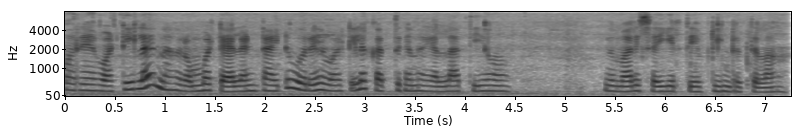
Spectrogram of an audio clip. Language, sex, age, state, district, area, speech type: Tamil, female, 60+, Tamil Nadu, Mayiladuthurai, rural, spontaneous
